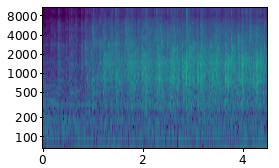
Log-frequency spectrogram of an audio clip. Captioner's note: audience claps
